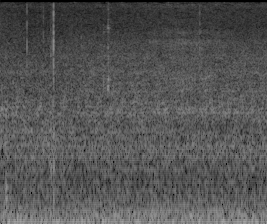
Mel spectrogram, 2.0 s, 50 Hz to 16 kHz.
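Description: Duramax V8 diesel idling steadily during a DEF reductant system test, with a couple of faint clicks about half a second in.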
